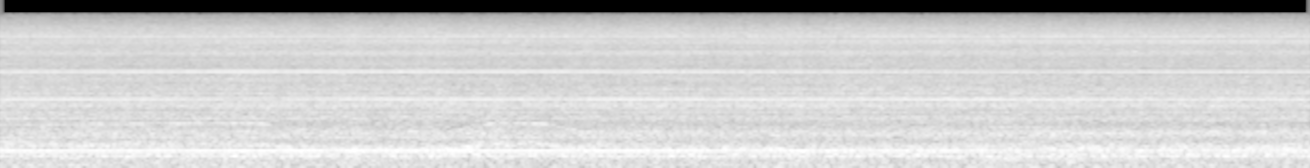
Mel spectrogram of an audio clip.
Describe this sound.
High frequency mechanical and drilling sounds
